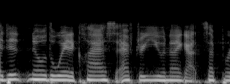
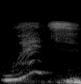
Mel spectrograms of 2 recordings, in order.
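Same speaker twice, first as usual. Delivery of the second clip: surprised what; 12 semitones higher, 10 dB louder than usual. Real, not acted. Reacts to odd question.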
